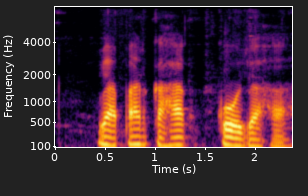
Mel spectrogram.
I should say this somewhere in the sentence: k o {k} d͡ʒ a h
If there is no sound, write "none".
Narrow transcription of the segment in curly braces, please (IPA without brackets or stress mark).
none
